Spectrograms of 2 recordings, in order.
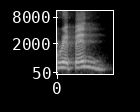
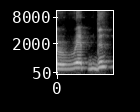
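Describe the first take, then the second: First: The ending is an extra syllable, ed. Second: The ending is a voiced d sound. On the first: "Hindi siya ripped" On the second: "Hindi din siya ripped"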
